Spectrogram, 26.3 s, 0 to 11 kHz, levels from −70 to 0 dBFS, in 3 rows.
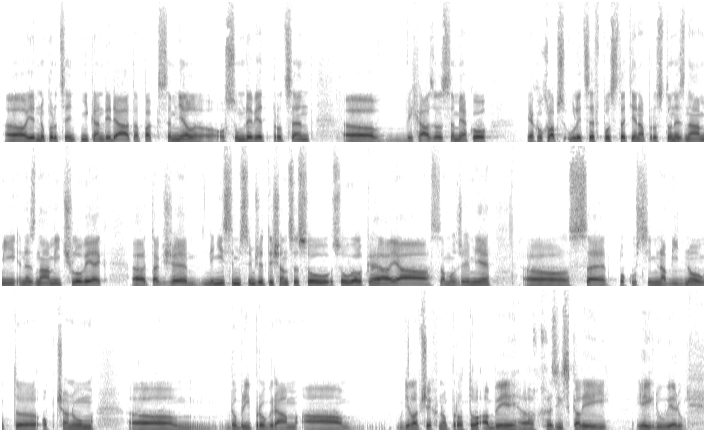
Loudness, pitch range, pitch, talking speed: -27 LUFS, 90-110 Hz, 100 Hz, 110 wpm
